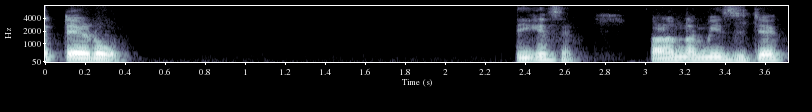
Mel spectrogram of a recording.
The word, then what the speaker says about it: Tarot: শিখিয়াতে আরো সাব টেরো তো এই টি টু উচ্চারণ হয় অকল কি বলি কয় যে টেরো ঠিক আছে কারণ আমি যেটা কোর্স করি অকল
